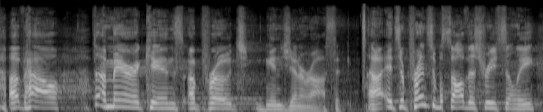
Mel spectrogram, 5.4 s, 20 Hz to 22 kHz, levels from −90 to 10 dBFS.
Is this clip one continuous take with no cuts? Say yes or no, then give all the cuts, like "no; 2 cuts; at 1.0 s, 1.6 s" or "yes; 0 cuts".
no; 4 cuts; at 0.9 s, 2.7 s, 3.6 s, 4.4 s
